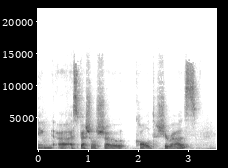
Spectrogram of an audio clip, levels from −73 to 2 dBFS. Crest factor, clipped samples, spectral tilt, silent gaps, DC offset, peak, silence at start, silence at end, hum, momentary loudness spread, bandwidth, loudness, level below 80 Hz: 16 dB; under 0.1%; -3 dB/octave; none; under 0.1%; -12 dBFS; 0 s; 0 s; none; 7 LU; 16 kHz; -27 LUFS; -58 dBFS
